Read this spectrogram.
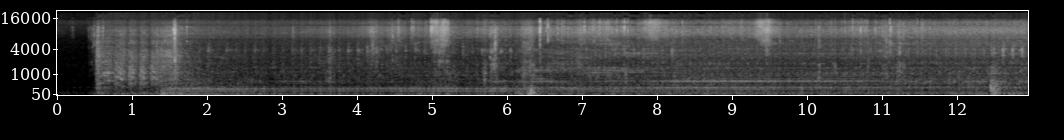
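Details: VW Polo Sedan on cold start: engine catches and settles into cold idle with a light tapping over the hum; knock heard when cold.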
